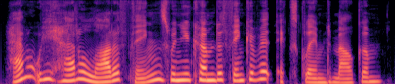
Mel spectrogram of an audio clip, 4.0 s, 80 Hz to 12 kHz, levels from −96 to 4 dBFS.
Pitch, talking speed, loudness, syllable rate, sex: 225 Hz, 245 wpm, -20 LUFS, 5.5 syllables/s, female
